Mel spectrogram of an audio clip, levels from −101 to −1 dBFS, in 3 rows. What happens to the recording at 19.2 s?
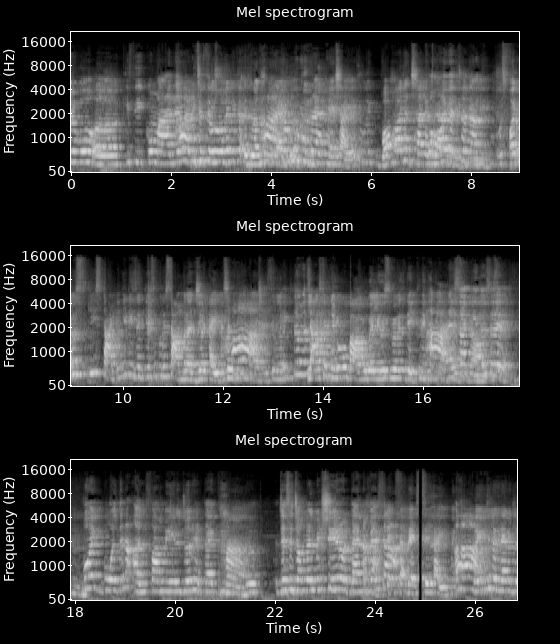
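Nothing goes wrong at 19.2 s; the audio plays through that moment intact, with no dropout, click or other fault.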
